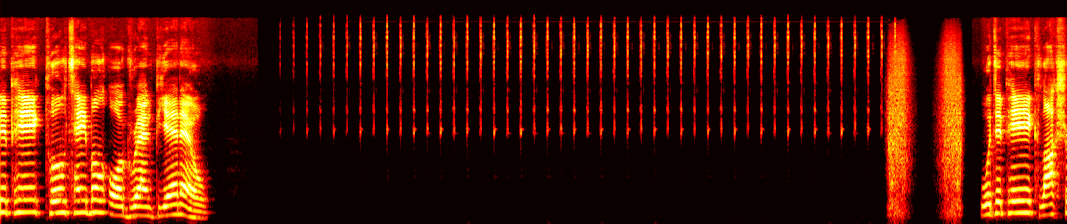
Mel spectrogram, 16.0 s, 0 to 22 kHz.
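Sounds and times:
clock ticking: 4.4s - 13.3s.

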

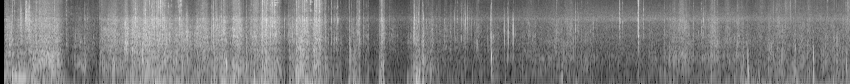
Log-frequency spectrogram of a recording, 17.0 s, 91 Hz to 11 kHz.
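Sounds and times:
canvas pack rustling: 0.6s - 9.6s
metal traps clinking and rattling: 2.6s - 6.9s.

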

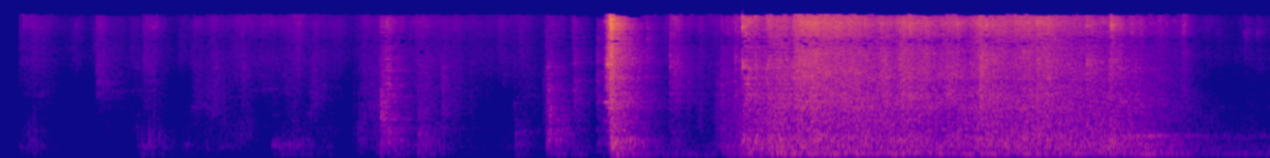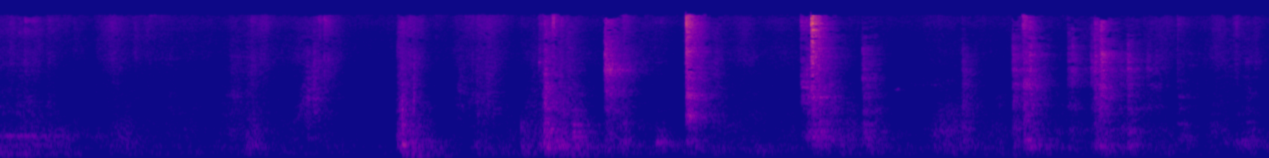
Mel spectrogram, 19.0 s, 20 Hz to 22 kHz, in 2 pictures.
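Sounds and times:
garage door rattling up tracks: 4.4s - 9.9s.

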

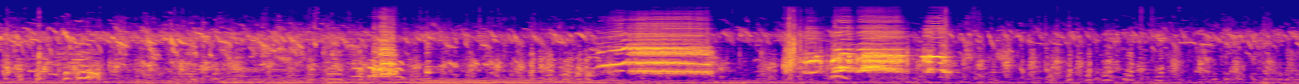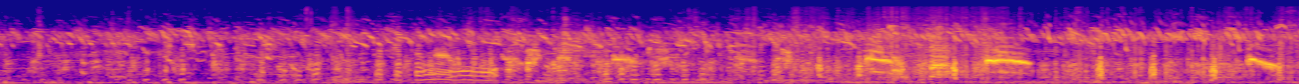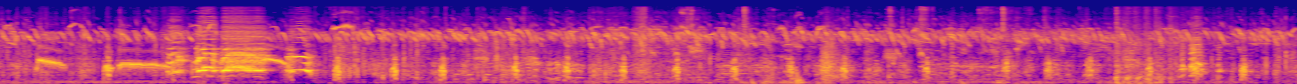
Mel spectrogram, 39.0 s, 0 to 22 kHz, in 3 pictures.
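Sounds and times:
chickens clucking: 0.0s - 38.9s
rooster crowing: 5.9s - 7.2s, 8.0s - 9.6s, 27.2s - 29.2s
high-pitched chirping: 11.4s - 38.9s.

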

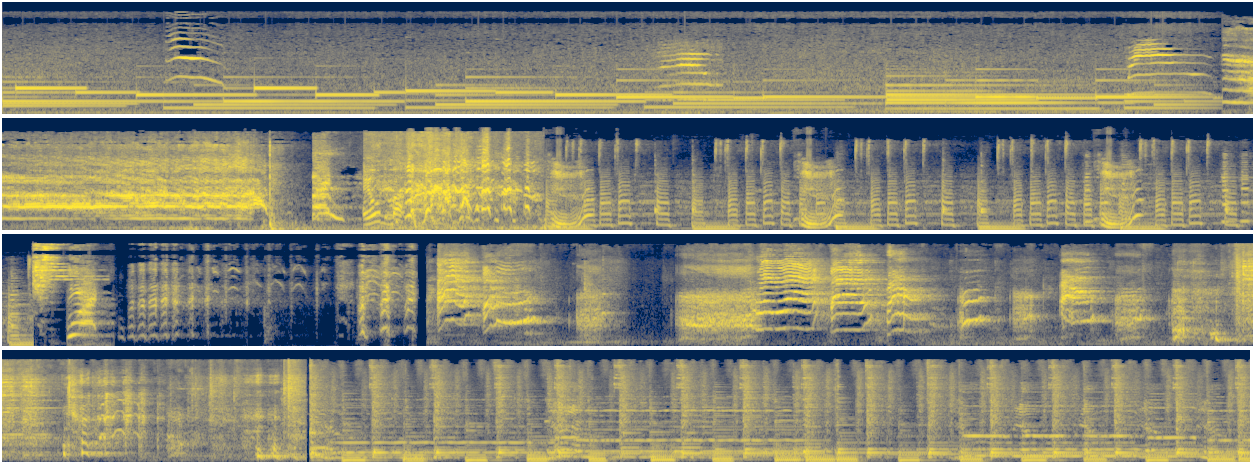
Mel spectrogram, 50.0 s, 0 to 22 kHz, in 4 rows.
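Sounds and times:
background music: 0.0s - 12.3s, 16.2s - 25.4s, 40.3s - 50.0s
puppy whining and yelping: 1.6s - 2.3s, 29.3s - 36.7s
dog howling: 12.0s - 15.2s.

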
